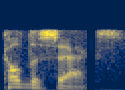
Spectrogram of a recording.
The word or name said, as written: cul-de-sacs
